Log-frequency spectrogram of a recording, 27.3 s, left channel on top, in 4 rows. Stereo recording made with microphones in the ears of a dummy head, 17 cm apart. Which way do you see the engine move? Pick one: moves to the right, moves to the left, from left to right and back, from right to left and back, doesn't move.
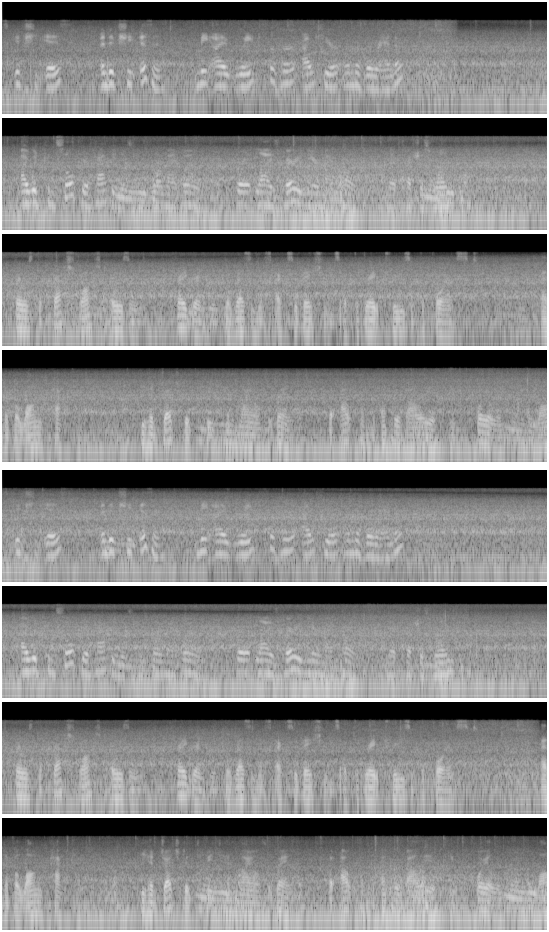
moves to the left.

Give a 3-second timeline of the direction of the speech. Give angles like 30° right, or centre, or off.
20° left, 20° left, 20° left, 20° left, 20° left, centre, 10° right, 20° right, 20° right.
